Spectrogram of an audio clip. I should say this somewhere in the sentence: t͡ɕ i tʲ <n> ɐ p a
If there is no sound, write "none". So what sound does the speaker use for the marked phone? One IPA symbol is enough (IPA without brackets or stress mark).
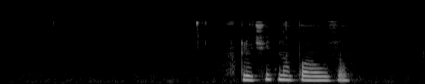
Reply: n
